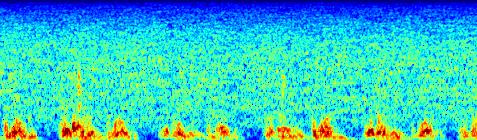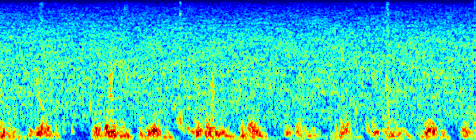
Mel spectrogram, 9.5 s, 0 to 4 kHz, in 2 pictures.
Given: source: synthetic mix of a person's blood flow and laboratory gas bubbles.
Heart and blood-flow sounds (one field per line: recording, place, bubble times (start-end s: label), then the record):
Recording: Doppler ultrasound of blood flow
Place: precordium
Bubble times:
5.13-5.58 s: bubbles
5.67-5.73 s: bubbles
5.98-6.11 s: bubbles
6.50-6.80 s: bubbles
8.12-8.22 s: bubbles
8.32-8.53 s: bubbles
8.62-8.79 s: bubbles
From the record:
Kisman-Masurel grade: 221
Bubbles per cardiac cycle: several, 3 to 8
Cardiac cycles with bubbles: 10 to 50%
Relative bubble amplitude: barely perceptible (0.100 to 0.250)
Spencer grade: 2 (many but less than half of the cardiac periods contain bubble signals, singularly or in groups)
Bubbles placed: anywhere in the cardiac cycle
